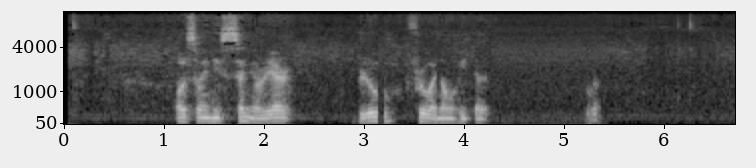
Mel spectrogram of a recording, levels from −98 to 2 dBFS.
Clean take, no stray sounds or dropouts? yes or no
no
